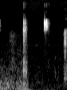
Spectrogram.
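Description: A plastic adapter casing is knocked on, giving three short, bright clicks spread across the second, with a faint low hum underneath at the start. The middle click is the loudest and sharpest, and each one dies away almost at once.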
